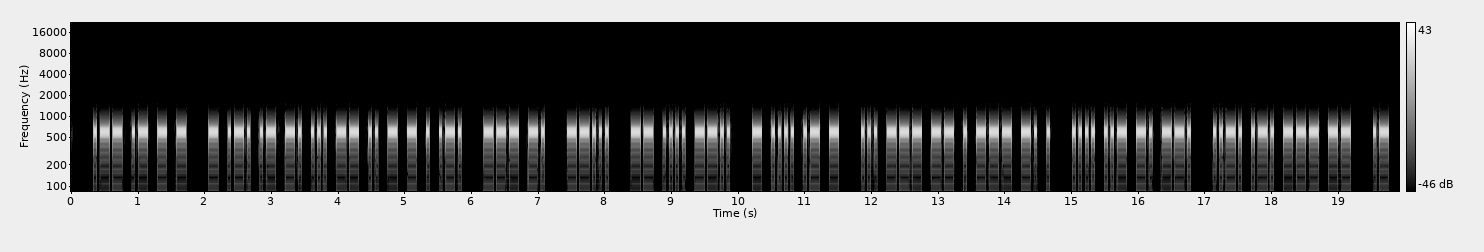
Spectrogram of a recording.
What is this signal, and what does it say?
Morse code, heard as a keyed tone, about 25 wpm, 600 Hz. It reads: WATT TRANSMITTER ON 7 MHZ THAT SOMEONE HUNG FROM A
